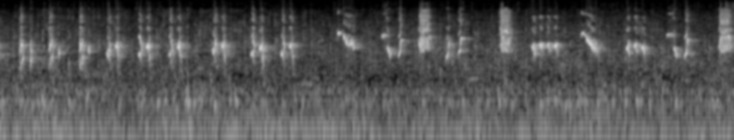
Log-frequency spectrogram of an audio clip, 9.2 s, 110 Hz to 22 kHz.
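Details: Albino long-tailed shrike, a 2020 champion bird, singing as a lure to set silent captive shrikes singing: harsh, scratchy squawking notes in quick bursts, with a buzzy rising chatter in the middle.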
